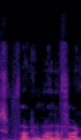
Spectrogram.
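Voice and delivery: very low, hushed curse; quick, quiet inner-voice insult; judging in his head. Retold or imitated. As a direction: mutter it privately, judging a stranger. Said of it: "just judge him in my head".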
